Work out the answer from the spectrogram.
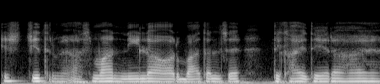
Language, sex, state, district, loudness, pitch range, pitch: Hindi, male, Jharkhand, Ranchi, -15 LUFS, 130-135 Hz, 135 Hz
